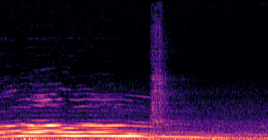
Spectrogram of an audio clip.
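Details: Domestic cat giving a long, loud, angry meow, a steady drawn-out wail that slowly falls in pitch toward the end, with a brief noisy burst midway.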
